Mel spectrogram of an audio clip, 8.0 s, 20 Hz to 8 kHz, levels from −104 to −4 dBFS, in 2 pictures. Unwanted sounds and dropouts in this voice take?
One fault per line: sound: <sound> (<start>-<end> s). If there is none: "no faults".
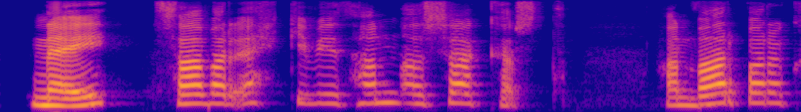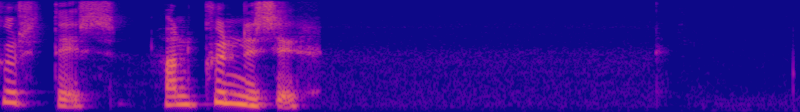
no faults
